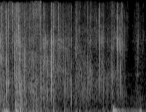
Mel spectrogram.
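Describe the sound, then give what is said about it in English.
Dense crinkling and rustling of newspaper sale flyers being handled, with sharp crackly bursts throughout and a brief low hum near the end. No one speaks. “That was the bucket of sales that you see in the paper that you got yesterday.”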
